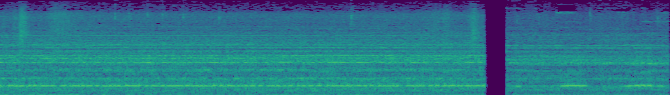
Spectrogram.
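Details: Chinese diesel air heater on a bench test with rotary controller, warmed up at full power: steady, even roar with constant hum and clear mid tone, no surging or popping; burning cleanly.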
